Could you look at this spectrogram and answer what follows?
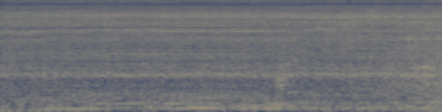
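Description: An engine running in the background, a steady low hum.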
